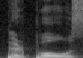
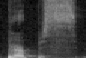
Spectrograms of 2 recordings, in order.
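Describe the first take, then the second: First: The second syllable is strong and full. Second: The second syllable is weak and reduced. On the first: The speaker calls it wrong. "ما تقولش انت بقى ايه purpose no" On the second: The speaker calls it right. "it is a weak vowel"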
